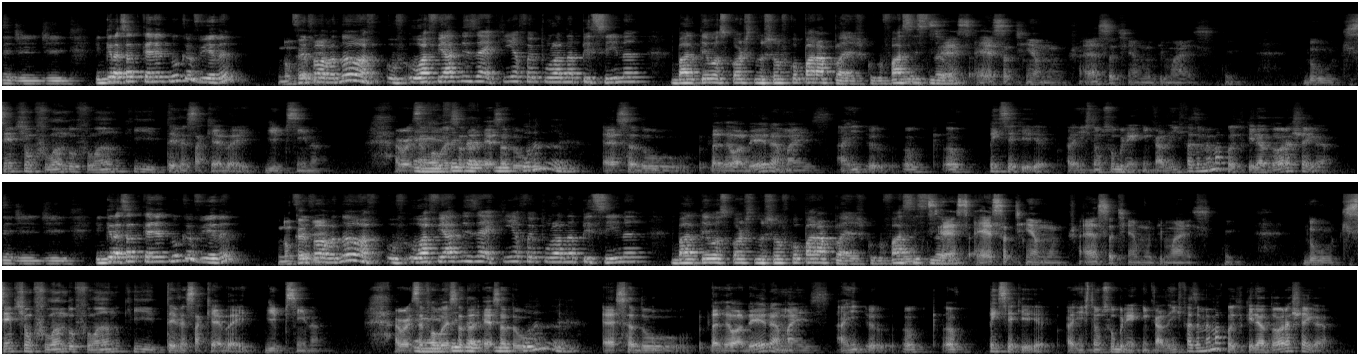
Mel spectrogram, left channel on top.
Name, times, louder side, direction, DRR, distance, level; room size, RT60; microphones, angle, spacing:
voice 1, 0.0-2.3 3.0-9.6 17.7-19.3, equal, 15° left, 2 dB, 0.6 m, -25 dB
voice 2, 2.8-3.3 9.0-16.7 17.2-19.0 19.6-23.1 23.4-26.8, right 5 dB, 50° right, 7 dB, 0.5 m, -31 dB
4.5 x 3.1 x 2.5 m, 0.38 s
head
